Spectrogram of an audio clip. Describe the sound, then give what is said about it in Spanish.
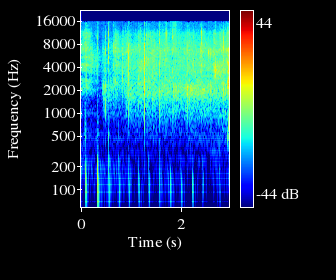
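An audience applauds steadily for a few seconds, a dense patter of many hands clapping at moderate loudness, with a few sharper claps standing out and a brief voice near the end. The applause is given for Moses. “Vamos a darle un aplauso a Moisés.”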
